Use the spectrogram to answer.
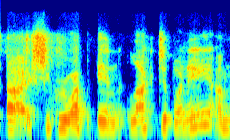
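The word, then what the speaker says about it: Lac du Bonnet: she grew up in la de bunny I'm not sure if I'm saying that correctly you don't need to pronounce it the French way nobody does back to Bonnie back to Bonnie in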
